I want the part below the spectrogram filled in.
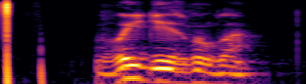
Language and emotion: Russian, neutral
